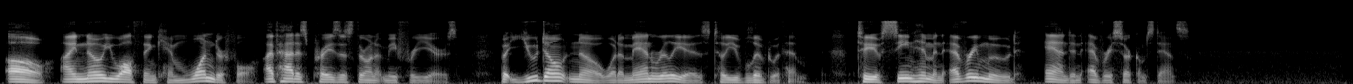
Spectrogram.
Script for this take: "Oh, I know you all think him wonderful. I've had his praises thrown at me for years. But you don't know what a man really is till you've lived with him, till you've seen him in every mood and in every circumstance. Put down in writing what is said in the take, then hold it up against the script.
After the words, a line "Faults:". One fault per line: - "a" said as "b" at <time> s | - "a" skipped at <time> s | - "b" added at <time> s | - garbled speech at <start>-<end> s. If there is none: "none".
"Oh, I know you all think him wonderful. I've had his praises thrown at me for years. But you don't know what a man really is till you've lived with him, till you've seen him in every mood and in every circumstance.
Faults:
none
